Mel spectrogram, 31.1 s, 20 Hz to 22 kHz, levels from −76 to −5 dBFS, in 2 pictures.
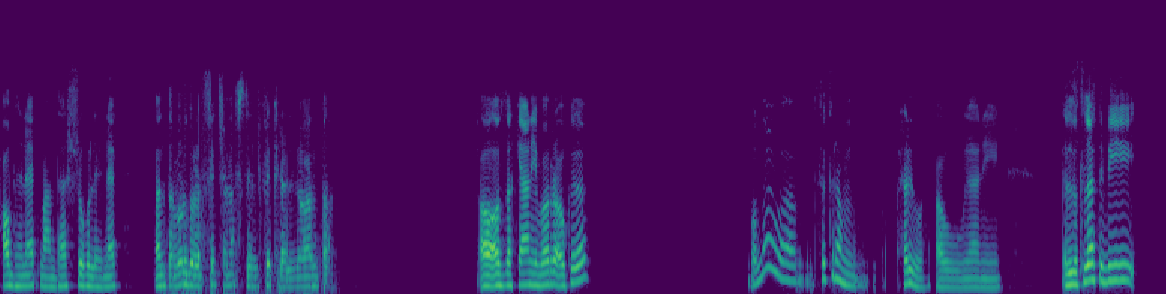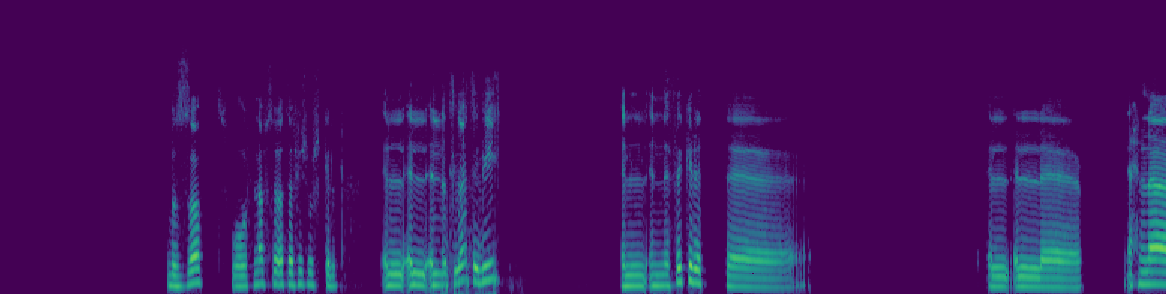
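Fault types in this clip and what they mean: call bitrate drop: starved encoder makes speech coarse and muffled; spectrogram ceiling falls to 6 kHz at 2.16–8.65 s, and 8 kHz from 21.31 s.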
